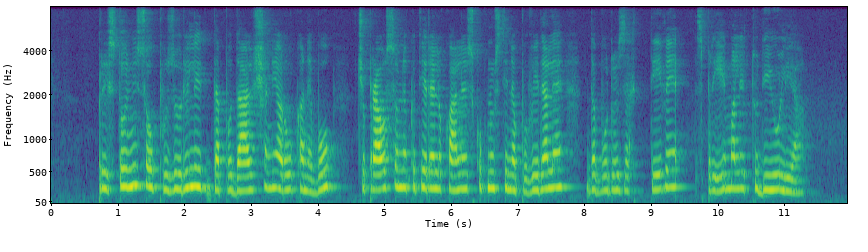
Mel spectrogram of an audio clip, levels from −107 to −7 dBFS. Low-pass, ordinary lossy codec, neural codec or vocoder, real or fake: none; none; none; real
